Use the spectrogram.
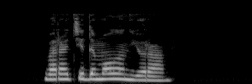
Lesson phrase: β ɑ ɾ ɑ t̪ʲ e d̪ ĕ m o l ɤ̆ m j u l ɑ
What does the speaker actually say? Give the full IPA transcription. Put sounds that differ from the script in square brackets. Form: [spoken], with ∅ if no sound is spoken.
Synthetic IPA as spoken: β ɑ ɾ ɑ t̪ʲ [i] d̪ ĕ m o l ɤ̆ [n] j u [ɾ] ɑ

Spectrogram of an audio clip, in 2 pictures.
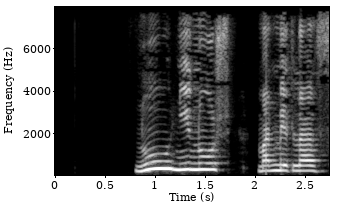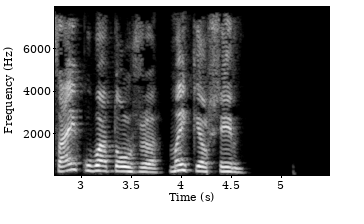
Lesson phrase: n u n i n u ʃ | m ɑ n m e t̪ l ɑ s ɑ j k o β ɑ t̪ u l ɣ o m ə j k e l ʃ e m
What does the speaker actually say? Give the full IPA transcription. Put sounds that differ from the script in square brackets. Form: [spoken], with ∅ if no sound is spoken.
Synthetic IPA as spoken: n u n i n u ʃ | m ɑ n m e t̪ l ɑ s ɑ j k [u] β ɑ t̪ [o] l [ʒ] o m ə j k e l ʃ e m

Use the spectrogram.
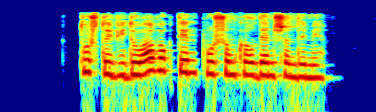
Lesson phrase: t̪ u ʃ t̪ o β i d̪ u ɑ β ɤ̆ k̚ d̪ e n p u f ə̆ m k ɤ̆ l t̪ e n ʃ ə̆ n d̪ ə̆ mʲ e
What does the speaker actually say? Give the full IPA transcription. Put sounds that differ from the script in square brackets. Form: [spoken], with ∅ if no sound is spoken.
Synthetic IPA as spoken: t̪ u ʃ t̪ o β i d̪ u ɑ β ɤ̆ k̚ [t̪] e n p u [ʃ] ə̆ m k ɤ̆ l [d̪] e n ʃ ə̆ n d̪ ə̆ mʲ e

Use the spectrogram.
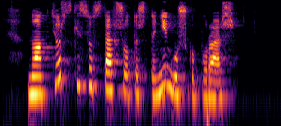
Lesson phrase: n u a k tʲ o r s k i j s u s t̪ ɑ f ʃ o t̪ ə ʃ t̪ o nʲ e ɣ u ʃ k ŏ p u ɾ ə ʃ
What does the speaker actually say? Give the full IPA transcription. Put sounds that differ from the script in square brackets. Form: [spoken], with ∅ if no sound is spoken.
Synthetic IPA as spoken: n [o] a k tʲ o r s k i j s [o] s t̪ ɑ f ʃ o t̪ ə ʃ t̪ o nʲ e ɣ u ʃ k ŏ p u ɾ [ɑ] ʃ

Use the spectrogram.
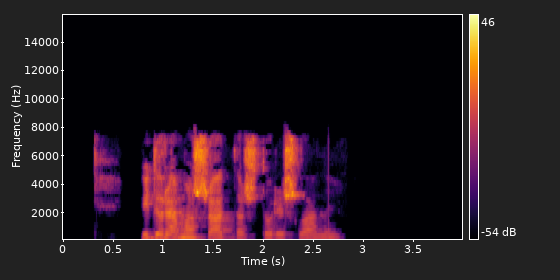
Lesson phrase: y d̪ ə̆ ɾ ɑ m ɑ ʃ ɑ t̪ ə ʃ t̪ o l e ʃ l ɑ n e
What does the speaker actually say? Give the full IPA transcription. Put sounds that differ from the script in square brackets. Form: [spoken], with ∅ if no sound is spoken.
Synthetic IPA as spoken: y d̪ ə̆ ɾ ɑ m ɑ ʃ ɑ t̪ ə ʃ t̪ o [ɾ] e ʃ l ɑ n e

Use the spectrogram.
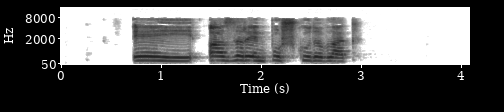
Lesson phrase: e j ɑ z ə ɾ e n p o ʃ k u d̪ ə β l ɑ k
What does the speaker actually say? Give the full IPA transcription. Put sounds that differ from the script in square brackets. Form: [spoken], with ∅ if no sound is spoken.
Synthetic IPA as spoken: e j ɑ z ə ɾ e n p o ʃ k u d̪ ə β l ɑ k

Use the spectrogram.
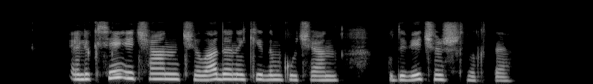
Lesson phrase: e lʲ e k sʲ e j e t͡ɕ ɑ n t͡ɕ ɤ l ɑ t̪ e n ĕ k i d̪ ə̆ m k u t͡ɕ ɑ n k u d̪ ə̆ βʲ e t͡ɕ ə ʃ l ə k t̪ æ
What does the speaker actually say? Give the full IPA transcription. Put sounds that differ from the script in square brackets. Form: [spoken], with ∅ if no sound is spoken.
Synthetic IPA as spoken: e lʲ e k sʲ e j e t͡ɕ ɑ n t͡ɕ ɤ l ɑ [d̪] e n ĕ k i d̪ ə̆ m k u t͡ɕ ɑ n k u d̪ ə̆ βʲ e t͡ɕ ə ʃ l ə k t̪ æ

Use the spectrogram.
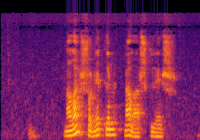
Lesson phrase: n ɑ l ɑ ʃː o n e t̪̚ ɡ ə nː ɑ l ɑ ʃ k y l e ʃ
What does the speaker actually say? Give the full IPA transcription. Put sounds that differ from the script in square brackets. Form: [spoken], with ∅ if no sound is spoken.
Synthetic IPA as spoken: n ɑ l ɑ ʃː o n e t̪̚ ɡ ə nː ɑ l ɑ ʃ k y l e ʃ

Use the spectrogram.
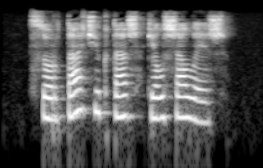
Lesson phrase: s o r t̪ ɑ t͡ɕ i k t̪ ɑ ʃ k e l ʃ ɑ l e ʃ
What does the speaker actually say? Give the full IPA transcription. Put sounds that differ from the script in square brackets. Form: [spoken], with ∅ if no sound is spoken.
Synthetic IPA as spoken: s o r t̪ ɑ t͡ɕ [y] k t̪ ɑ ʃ k e l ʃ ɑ l e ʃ

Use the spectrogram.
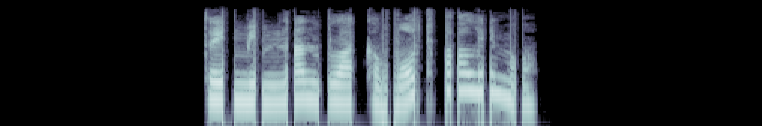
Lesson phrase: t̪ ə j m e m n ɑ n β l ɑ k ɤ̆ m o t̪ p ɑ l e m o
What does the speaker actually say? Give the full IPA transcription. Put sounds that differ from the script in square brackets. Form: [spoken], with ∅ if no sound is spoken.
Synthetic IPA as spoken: t̪ ə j m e m n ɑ n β l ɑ k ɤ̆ m o t̪ p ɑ l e m o

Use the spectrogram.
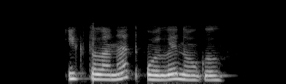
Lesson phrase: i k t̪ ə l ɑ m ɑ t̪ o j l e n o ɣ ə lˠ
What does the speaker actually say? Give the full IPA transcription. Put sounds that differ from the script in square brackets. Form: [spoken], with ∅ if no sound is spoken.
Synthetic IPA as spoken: i k t̪ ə l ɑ [n] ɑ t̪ o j l e n o ɣ ə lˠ

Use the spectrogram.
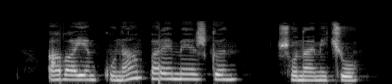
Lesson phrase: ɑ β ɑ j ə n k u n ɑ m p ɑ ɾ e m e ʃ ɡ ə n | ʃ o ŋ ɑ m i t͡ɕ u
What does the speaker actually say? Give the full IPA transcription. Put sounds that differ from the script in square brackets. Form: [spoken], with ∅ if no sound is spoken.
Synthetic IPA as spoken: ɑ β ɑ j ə [m] k u n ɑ m p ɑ ɾ e m e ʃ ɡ ə n | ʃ o [n] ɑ m i t͡ɕ u

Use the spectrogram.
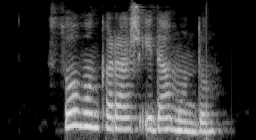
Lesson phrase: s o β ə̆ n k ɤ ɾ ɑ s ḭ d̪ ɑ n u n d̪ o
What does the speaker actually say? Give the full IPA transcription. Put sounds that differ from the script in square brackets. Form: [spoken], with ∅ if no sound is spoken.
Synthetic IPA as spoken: s o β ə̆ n k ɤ ɾ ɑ [ʃ] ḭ d̪ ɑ [m] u n d̪ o

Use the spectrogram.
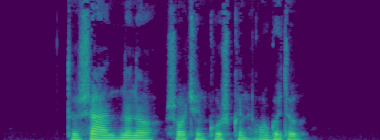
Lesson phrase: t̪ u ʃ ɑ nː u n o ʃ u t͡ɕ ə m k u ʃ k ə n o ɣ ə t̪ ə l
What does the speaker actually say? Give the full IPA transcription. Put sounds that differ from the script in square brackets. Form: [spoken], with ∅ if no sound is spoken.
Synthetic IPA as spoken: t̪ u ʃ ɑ nː u n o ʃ [o] t͡ɕ ə [n] k u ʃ k ə n o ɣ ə t̪ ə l

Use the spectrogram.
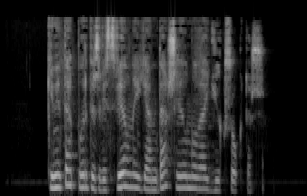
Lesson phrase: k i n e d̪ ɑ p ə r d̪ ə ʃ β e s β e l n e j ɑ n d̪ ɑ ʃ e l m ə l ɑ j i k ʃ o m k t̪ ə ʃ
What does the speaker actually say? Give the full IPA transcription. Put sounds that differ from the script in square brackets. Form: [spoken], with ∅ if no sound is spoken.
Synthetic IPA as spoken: k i n e [t̪] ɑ p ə r d̪ ə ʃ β e s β e l n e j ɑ n d̪ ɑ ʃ e l m ə l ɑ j [y] k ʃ o [∅] k t̪ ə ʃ

